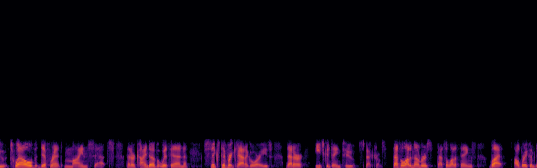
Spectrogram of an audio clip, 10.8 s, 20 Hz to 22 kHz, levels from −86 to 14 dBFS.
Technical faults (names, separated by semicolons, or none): AMR narrowband mobile codec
